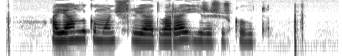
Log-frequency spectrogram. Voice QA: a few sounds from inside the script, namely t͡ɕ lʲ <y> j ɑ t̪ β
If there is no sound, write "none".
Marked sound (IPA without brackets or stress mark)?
y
